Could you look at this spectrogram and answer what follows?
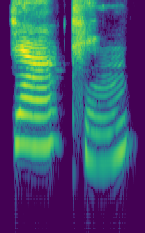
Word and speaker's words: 家庭: 家庭家 is 第一声，庭 is 二声 second tone, first tone 家 second tone 庭 so 家庭.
